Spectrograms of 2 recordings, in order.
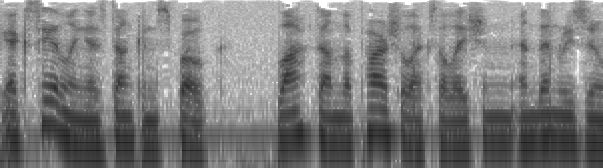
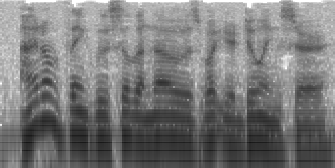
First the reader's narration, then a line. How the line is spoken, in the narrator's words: Duncan said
